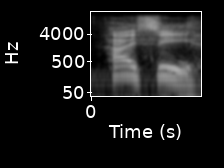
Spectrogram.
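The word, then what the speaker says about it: HISEA: new boots they're uh High SE is how they pronounce that h i s e a high SE these are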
